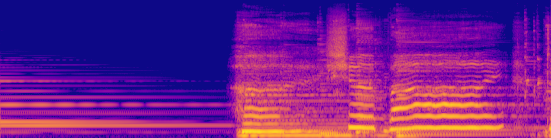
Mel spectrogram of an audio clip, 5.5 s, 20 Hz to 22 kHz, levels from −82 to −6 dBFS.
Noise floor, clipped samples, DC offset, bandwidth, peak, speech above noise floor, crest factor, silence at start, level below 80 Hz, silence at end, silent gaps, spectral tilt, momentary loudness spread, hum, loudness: -42 dBFS; under 0.1%; under 0.1%; 15.5 kHz; -2 dBFS; 27 dB; 16 dB; 0 s; -54 dBFS; 0 s; none; -6 dB/octave; 21 LU; none; -17 LUFS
